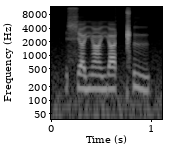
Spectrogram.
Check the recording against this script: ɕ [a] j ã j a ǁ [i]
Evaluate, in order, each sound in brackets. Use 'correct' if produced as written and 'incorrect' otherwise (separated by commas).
correct, incorrect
